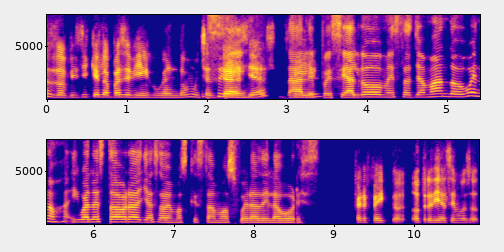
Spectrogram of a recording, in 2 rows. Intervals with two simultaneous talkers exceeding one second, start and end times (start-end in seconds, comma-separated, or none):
2.0-3.5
